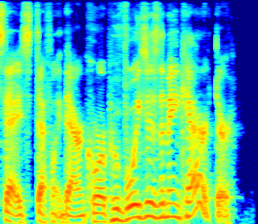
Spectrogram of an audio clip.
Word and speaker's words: Darren Korb: Okay, it's Darren Korb. I said that, and immediately your face went like this, and I was like, okay, did I say his name wrong? No. It's definitely Darren Korb, who voices the main character.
